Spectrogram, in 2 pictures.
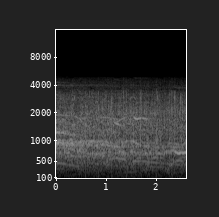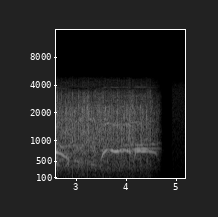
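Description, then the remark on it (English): A crowd cheering and applause sound effect, played to cheer Mother Teresa: a large crowd cheers and applauds loudly and steadily, with dense clapping and scattered shouts and whoops for nearly five seconds, then cuts off abruptly into silence. “Okay, let me cheer Mother Teresa. There we go.”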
